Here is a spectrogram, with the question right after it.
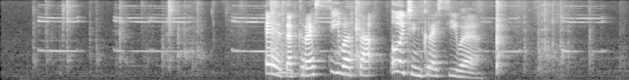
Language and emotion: Russian, positive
